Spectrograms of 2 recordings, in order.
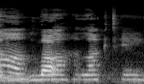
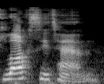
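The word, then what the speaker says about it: L'Occitane: You called it L'Octane. – L'Octane. But it's L'Occitan.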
